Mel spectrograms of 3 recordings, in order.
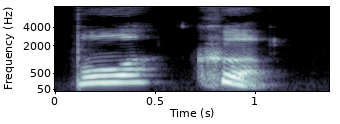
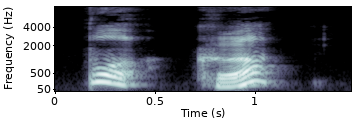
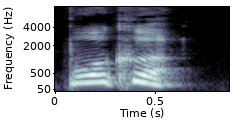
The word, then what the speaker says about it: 播客: 用相反的声调来说话，比如“ 播客” 这个词，它的发音应该是“ 播客”，一声和四声。我把这个发音交给了你，但是你非要把这个发音说成是“ 播可” 或者是“ 播可”。嗯，我告诉了你，它的发音是“ 播客”，但是你一定要说成是。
